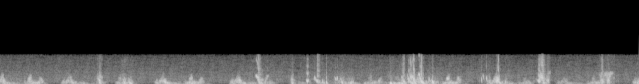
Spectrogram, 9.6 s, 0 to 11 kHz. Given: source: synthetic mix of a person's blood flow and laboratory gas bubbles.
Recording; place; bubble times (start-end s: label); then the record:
Doppler ultrasound of blood flow; precordium
1.45-1.56 s: bubbles
1.82-2.02 s: bubbles
3.82-4.05 s: bubbles
4.35-4.44 s: bubbles
4.58-4.67 s: bubbles
4.70-4.95 s: bubbles
5.01-5.33 s: bubbles
5.83-6.59 s: bubbles
7.19-7.36 s: bubbles
7.41-7.64 s: bubbles
8.05-8.27 s: bubbles
8.99-9.22 s: bubbles
9.55-9.60 s: bubbles
From the record:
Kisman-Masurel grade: 223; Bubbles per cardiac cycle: several, 3 to 8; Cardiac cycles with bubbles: 10 to 50%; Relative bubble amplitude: loud (0.450 to 0.775); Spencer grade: 2 (many but less than half of the cardiac periods contain bubble signals, singularly or in groups); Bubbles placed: only in the low amplitude regions of the cardiac cycle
